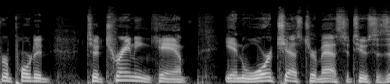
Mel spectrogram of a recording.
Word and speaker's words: Worcester: reminding me that it's pronounced Worcester.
